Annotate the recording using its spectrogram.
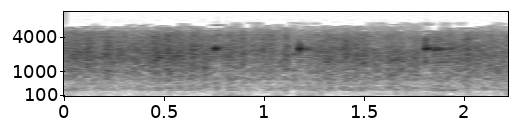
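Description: Steady hiss of an old 1940 radio transcription recording in a pause between lines, with a few faint, short high ticks scattered through it.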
